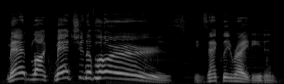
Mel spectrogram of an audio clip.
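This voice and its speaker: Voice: medium pitch, wildly swooping pitch, normal speed, a bit bright, faint music behind. An actor voicing an upbeat, dry-humored male middle school teacher in a visual novel, talking theatrically to a class. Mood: playful. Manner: theatrical, addressing a class of children. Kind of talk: animated visual novel character acting.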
